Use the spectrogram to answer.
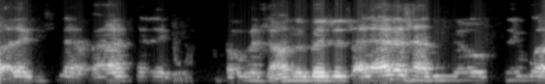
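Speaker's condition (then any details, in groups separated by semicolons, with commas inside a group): Cerebral palsy; uses one hand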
